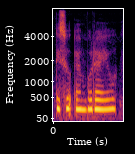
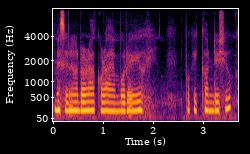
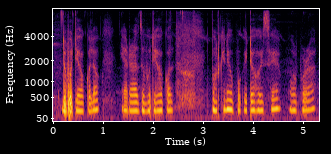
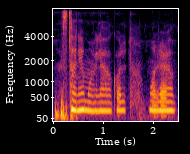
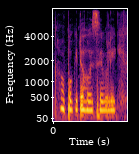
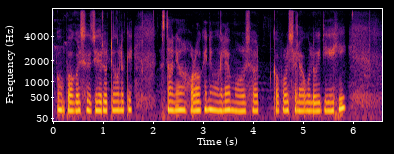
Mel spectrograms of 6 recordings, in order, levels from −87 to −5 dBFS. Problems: background sounds at intervals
